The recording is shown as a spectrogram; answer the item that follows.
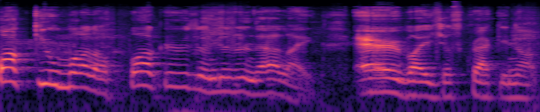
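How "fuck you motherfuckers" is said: high-pitched mock screaming, letting loose. Retelling being stared at in the airport: retelling own screaming. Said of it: "screaming at them, like".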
